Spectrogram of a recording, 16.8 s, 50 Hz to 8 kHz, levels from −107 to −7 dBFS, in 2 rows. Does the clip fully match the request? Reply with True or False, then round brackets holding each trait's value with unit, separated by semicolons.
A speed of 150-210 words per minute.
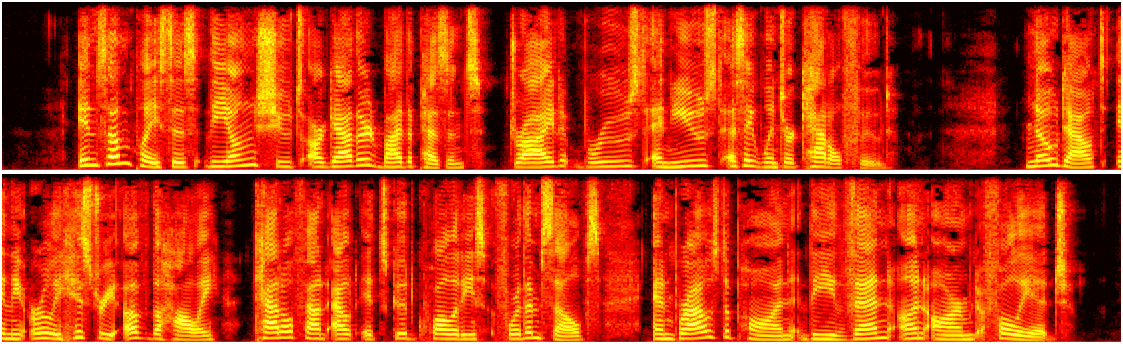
True (155 wpm)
